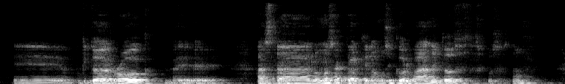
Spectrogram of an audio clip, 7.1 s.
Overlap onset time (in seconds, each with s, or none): none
